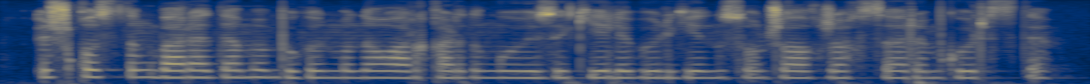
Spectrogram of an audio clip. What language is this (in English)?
Kazakh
